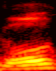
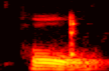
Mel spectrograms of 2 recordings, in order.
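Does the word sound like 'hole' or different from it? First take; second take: different; like hole. First: It is not pronounced like the word hole. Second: It is pronounced just like the word hole. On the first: The speaker calls it wrong. "bukan whole" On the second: The speaker calls it right. "tapi whole ... kita pronounce lubang ya, sama-sama whole"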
